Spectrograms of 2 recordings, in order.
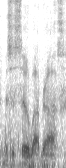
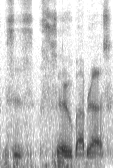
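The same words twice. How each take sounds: First: Low, very soft murmur; quiet aside. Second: Low and soft with a long drawn-out "so"; slow, savoured murmur. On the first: Vlogger to himself admiring the view, quiet aside. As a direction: say it under your breath, low. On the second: Vlogger savouring the painterly view, slow murmur. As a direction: stretch "so" right out, quietly. Repeats it slowly while admiring scenery. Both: Real, not acted.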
